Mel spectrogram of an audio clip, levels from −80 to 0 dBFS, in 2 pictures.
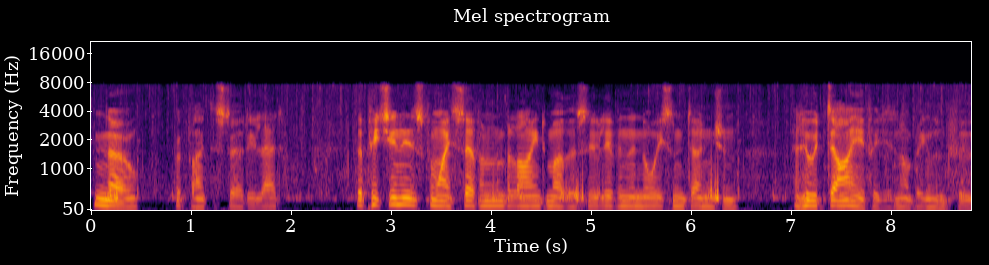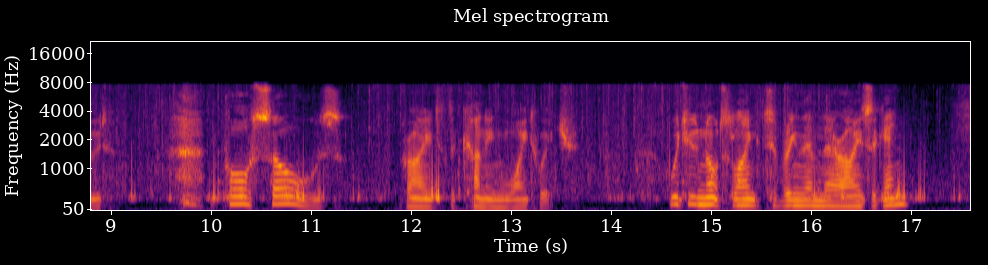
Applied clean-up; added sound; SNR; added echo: none; Wind; 13 dB; none.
